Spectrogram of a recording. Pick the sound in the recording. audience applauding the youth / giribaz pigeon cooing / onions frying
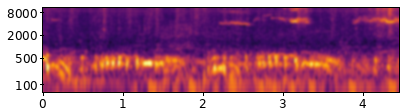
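giribaz pigeon cooing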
